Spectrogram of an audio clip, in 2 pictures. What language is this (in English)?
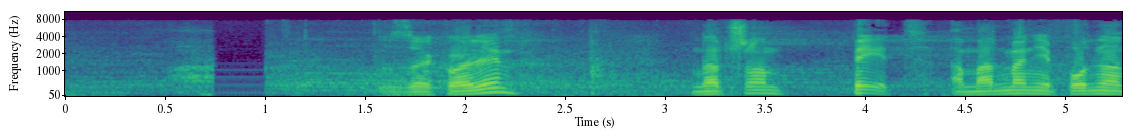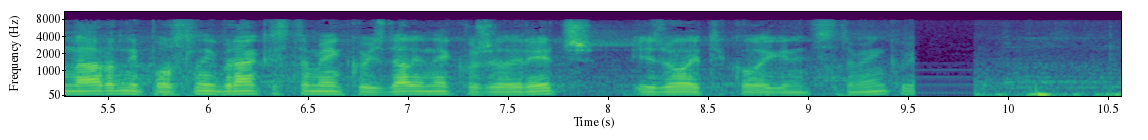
Serbian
